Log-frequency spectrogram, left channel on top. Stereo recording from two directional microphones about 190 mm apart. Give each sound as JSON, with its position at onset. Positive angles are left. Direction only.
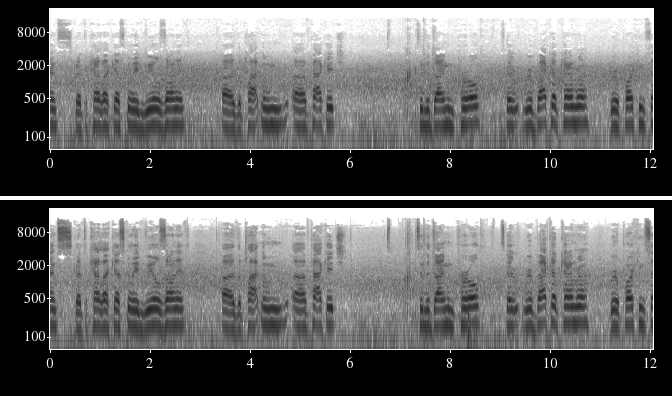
{"t": 0.0, "sound": "speech", "side_deg": -15}
{"t": 7.1, "sound": "speech", "side_deg": -15}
